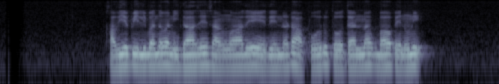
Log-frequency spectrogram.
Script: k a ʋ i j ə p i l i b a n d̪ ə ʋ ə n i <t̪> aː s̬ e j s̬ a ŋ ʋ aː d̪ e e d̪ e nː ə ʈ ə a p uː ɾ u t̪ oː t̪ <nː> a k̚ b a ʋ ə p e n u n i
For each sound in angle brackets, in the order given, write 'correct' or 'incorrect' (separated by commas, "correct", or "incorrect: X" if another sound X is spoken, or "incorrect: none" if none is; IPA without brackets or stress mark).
incorrect: d̪, correct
